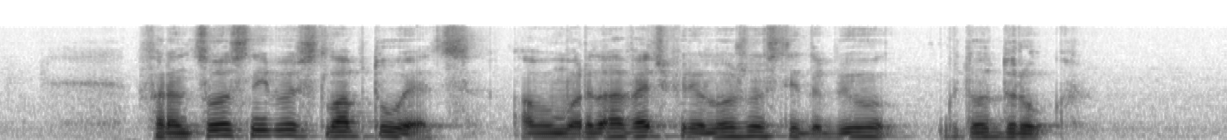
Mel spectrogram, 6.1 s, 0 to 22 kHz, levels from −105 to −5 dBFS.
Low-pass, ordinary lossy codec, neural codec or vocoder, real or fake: 9.9 kHz; none; vocoder, 22.05 kHz, 80 mel bands, WaveNeXt; fake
